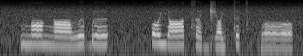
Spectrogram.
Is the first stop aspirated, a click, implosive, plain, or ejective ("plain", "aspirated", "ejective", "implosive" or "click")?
implosive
